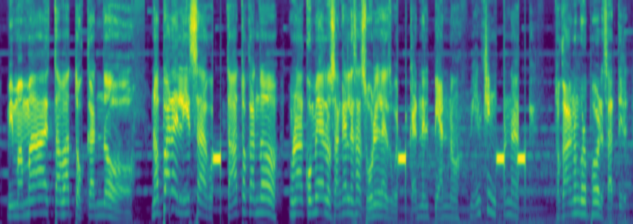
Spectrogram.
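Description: A man calling in to tell a rambling, crude comic story about his lost little brother, full of slang and quick to take offense. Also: high-pitched, sharp tone. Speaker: caller telling a horror story.

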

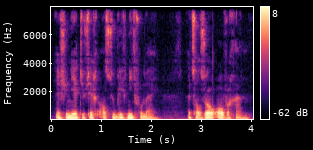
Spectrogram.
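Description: A man voicing a gentle young woman with a soft, soothing way of speaking, read from a storybook. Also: fairly low pitch, normal speed, lightly acted. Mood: soft concern.

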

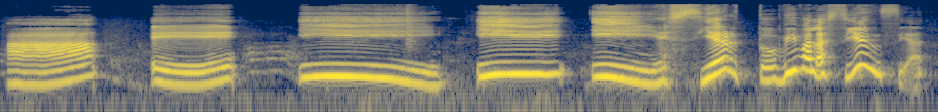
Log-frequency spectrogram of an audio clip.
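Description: An eager, naive middle-aged gentleman, played by a woman, marvels aloud at every sound he is taught. The voice sits high and swoops wildly up and down. It is a dramatic reading, full of wonder. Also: sing-song, moderate pace. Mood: awed, eager. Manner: gushing, repeats sounds with wonder. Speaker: reader playing a pupil.

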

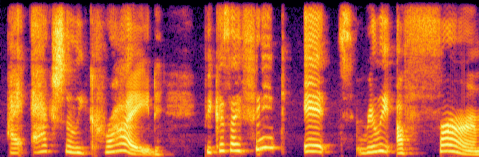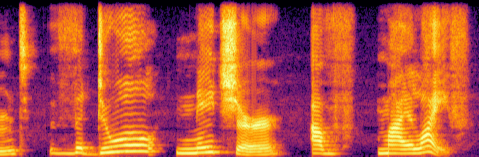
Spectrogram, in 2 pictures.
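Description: A woman's voice: mid-range voice, darkish tone, dull audio. A middle-aged American woman, an educator and storyteller, answering interview questions in an earnest, enthusiastic way.

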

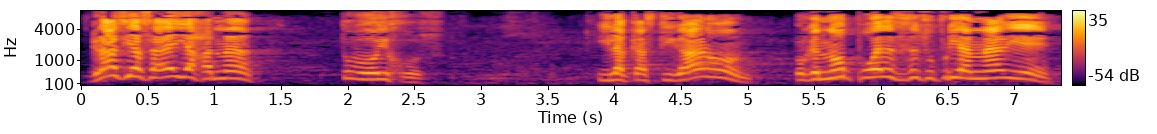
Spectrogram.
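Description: A man's voice: very high-pitched, expressive, unhurried, fairly bright tone, slightly rough. A man, a rabbi teaching a religious class, asking his students questions and explaining the Hebrew texts he quotes. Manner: asks the class questions and answers them himself. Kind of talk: religious lesson to a live group.

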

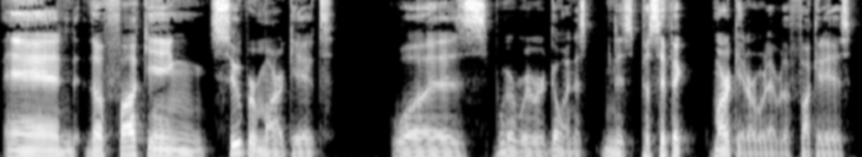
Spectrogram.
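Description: A man's voice: sits low, unhurried, dark tone, clear, resonant tone. A man co-hosting a casual podcast, blunt and teasing, swearing constantly. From lives in Hawaii. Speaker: podcast co-host. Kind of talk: casual chat.

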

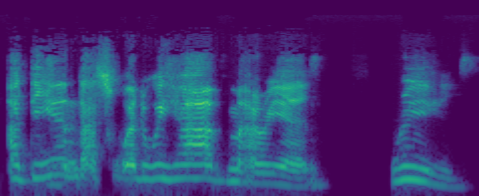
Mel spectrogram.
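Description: A woman's voice: a little high, big pitch swings, normal speed, creaky, a bit bright, breathy edge, dry recording. Emotional Spanish-accented woman, searching for English words. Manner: emotional, earnest, repeats phrases for emphasis. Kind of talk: heartfelt conversation.

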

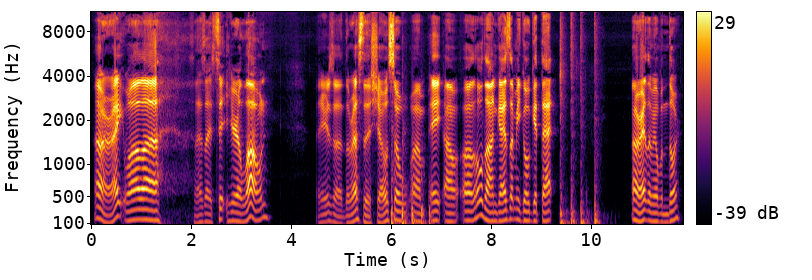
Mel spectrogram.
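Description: A man co-hosting a comedy podcast in casual chat, wry and deadpan, turning excitable now and then. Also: medium pitch, a little slow. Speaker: podcast co-host.

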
